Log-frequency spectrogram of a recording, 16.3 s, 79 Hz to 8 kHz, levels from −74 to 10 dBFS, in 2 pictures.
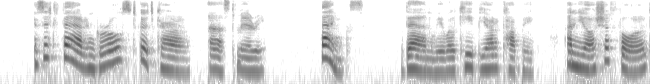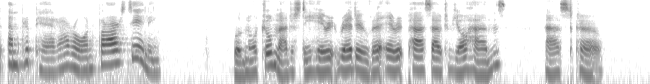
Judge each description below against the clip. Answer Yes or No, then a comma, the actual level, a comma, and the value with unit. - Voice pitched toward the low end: No, medium, 180 Hz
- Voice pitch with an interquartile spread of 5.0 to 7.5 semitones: Yes, wide, 5.5 semitones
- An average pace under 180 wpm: Yes, average, 160 wpm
